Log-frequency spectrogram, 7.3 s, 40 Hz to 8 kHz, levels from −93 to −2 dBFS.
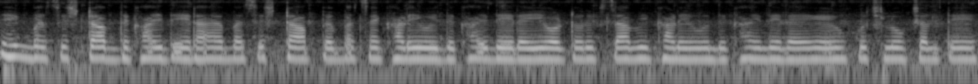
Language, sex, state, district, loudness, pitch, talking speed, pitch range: Hindi, female, Uttar Pradesh, Gorakhpur, -36 LUFS, 195 Hz, 235 wpm, 195-200 Hz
